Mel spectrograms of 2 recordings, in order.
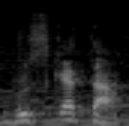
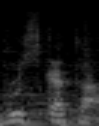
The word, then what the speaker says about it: bruschetta: It's brusqueta. It's pronounced brusqueta.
